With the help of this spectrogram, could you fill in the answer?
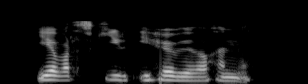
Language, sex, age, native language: Icelandic, female, 12, Icelandic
